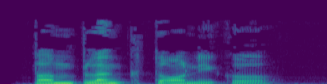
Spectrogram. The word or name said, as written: panplanctonico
